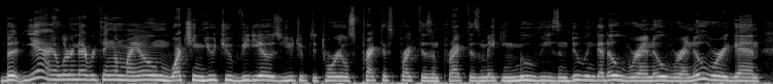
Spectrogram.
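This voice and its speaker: A man's high-pitched, dark, mellow voice with a Flemish accent and hardly any pauses. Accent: Flemish Dutch accent in English. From Flanders, Belgium. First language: Dutch. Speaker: video editing tutorial YouTuber. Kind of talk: casual Q&A to camera.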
